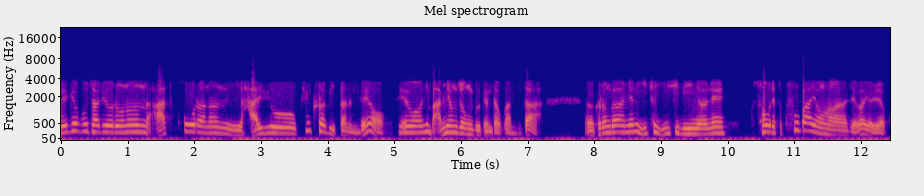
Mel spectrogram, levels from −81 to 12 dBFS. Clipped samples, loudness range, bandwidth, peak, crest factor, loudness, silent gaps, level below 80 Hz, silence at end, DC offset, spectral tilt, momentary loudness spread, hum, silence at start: under 0.1%; 1 LU; 5.4 kHz; -10 dBFS; 16 dB; -26 LUFS; none; -60 dBFS; 0.05 s; under 0.1%; -4.5 dB/octave; 6 LU; none; 0 s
